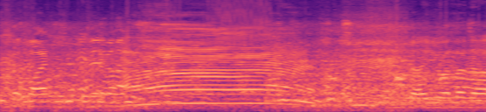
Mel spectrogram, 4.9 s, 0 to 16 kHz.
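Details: Sahiwal bull at a cattle market in Kushtia, Bangladesh, on 16 January 2025, giving a long tonal moo that rises slightly, holds, then falls, over the constant roar of a busy crowd.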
